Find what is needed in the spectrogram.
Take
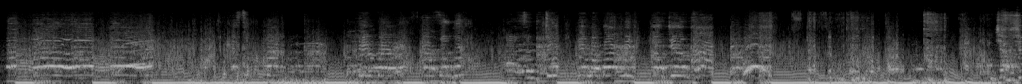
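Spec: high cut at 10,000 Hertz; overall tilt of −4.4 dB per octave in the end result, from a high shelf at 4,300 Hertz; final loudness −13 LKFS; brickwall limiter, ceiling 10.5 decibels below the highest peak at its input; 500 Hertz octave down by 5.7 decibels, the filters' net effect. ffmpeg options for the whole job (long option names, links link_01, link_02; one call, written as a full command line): ffmpeg -i in.wav -af "lowpass=10000,equalizer=frequency=500:width_type=o:gain=-8,highshelf=frequency=4300:gain=8.5,volume=17.5dB,alimiter=limit=-6dB:level=0:latency=1" out.wav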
